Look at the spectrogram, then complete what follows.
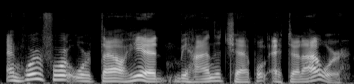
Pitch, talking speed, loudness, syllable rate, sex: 150 Hz, 185 wpm, -18 LUFS, 4.8 syllables/s, male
